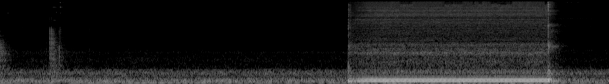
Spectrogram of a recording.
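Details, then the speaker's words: Hamilton T1 ventilator with a neonatal circuit during the pre-op leak test, breathing tube blocked: quiet room hum, then a steady two-second machine tone as the ventilator runs its pre-use circuit leak test. "now we will do the pre op test which is this button right here select it and first we'll do a leak test"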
